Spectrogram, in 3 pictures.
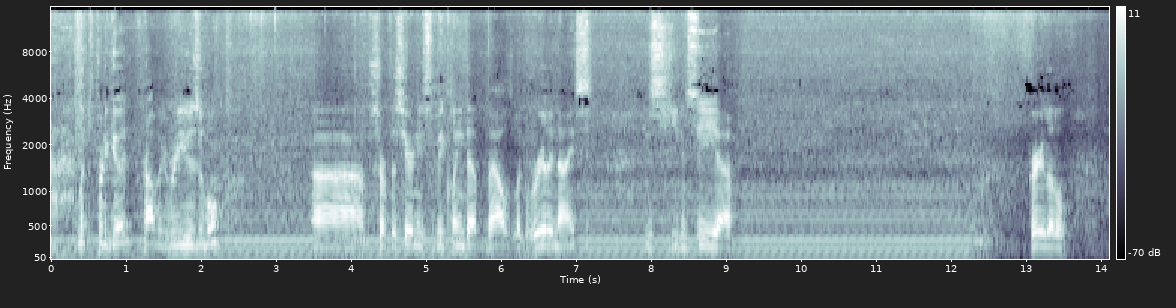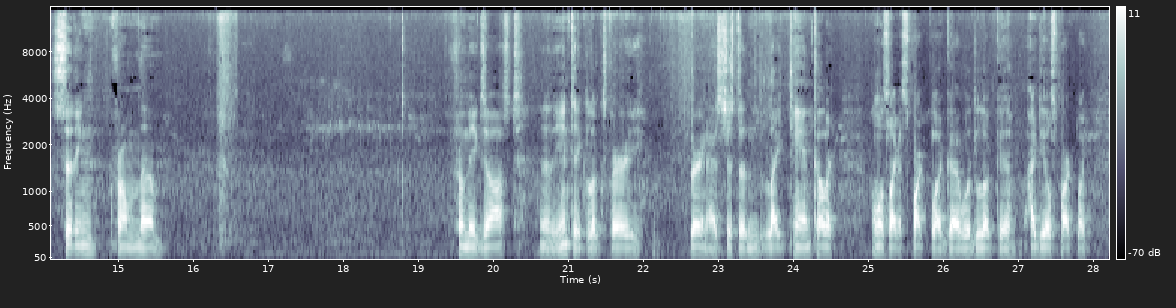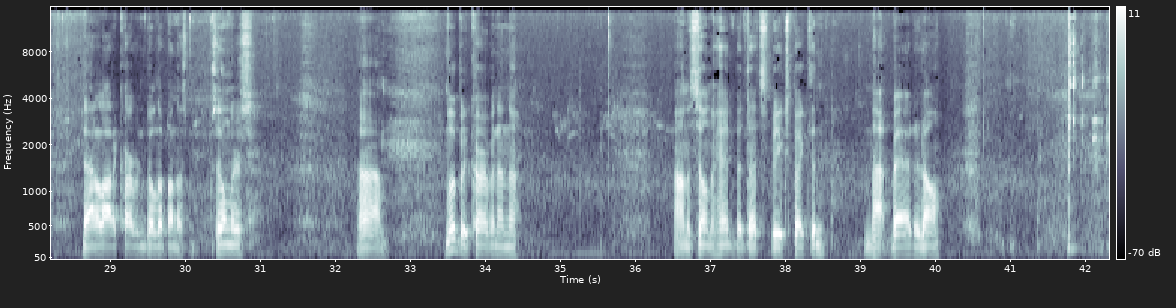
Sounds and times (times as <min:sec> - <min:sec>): Speech: 0:00.0 - 0:02.4, 0:03.4 - 0:07.2, 0:07.9 - 0:09.2, 0:13.0 - 0:15.7, 0:19.4 - 0:28.0, 0:28.6 - 0:31.1, 0:32.3 - 0:32.8, 0:33.5 - 0:34.6, 0:36.5 - 0:40.2
Engine: 0:00.0 - 0:13.1.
